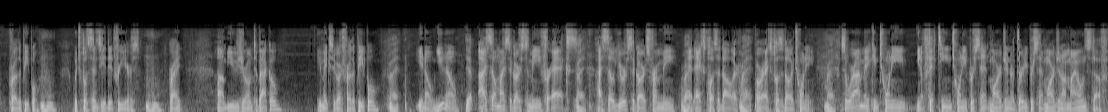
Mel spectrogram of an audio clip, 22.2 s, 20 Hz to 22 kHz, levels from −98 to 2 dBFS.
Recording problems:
garbled, watery; badly; nothing above 7.5 kHz
squashed, flat; somewhat

